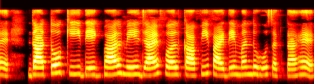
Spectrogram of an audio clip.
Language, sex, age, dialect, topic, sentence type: Hindi, female, 18-24, Kanauji Braj Bhasha, agriculture, statement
